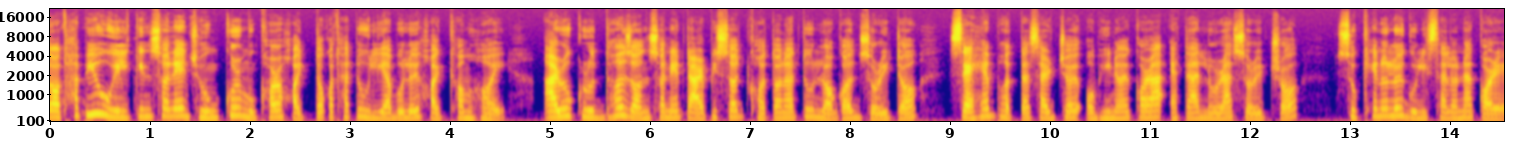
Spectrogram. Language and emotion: Assamese, neutral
